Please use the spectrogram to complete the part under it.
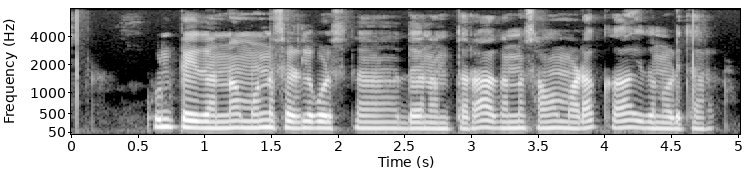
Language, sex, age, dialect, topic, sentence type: Kannada, male, 18-24, Central, agriculture, statement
